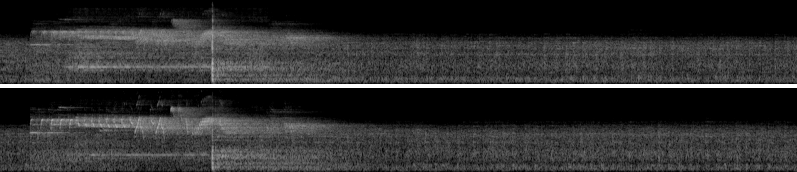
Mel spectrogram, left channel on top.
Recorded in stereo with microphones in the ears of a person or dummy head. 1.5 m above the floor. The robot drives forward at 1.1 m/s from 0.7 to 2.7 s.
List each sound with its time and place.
0.3 s a bird: 40° right (ahead or behind), 2.5 m; by 3.0 s 50° right (ahead or behind), 2.0 m
2.1 s a clap: 30° left (ahead or behind), 0.8 m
